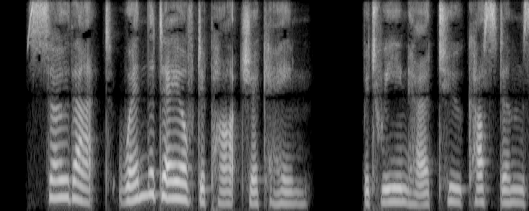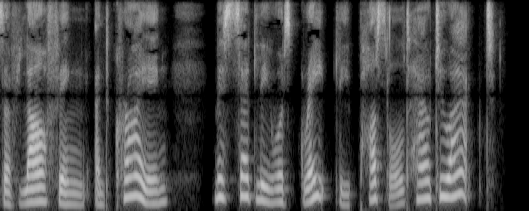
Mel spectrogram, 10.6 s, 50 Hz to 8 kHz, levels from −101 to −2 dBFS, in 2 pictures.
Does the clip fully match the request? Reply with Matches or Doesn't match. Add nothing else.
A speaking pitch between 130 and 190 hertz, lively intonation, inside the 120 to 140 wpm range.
Matches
